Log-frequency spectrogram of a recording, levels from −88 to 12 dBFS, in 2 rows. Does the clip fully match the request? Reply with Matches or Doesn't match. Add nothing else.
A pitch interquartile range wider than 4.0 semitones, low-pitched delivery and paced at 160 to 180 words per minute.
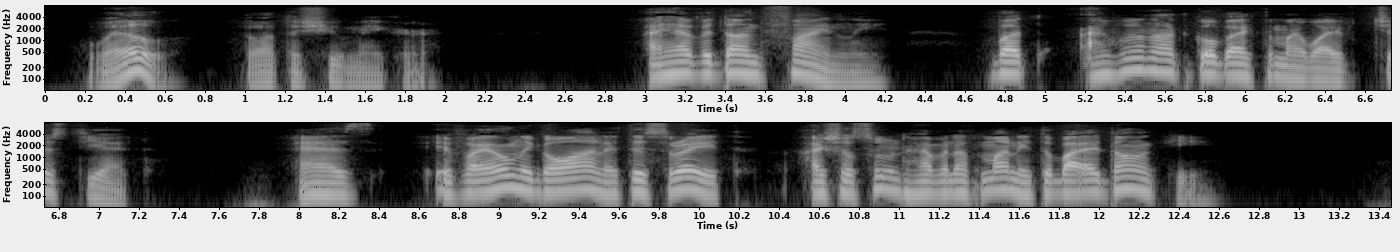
Matches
